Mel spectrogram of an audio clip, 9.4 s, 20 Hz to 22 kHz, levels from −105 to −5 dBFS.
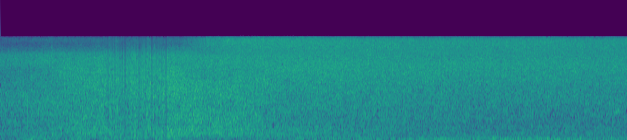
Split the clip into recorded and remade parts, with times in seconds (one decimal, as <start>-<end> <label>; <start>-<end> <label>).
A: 0.0-1.6 recorded; 1.6-2.5 remade; 2.5-9.4 recorded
